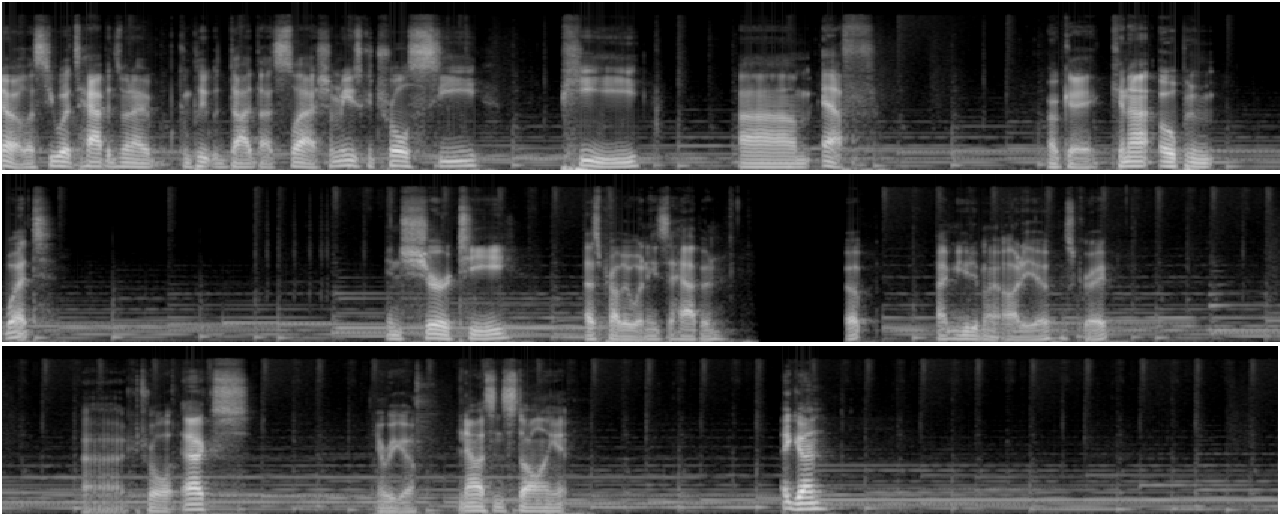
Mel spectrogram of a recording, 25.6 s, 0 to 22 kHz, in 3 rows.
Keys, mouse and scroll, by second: 8.4 Escape, 8.9 j, 9.2 j, 10.3-12.8 typing, 16.0 Escape.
